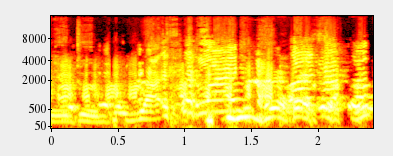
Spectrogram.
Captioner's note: laughter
